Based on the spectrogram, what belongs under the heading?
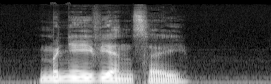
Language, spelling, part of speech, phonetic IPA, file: Polish, mniej więcej, particle, [ˈmʲɲɛ̇j ˈvʲjɛ̃nt͡sɛj], Pl-mniej więcej.ogg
